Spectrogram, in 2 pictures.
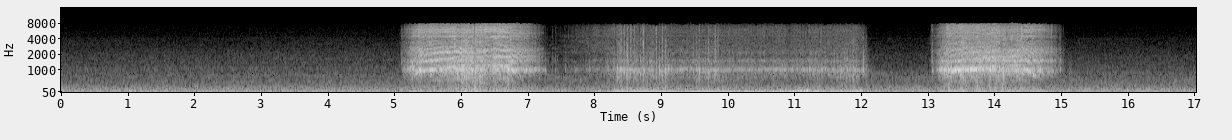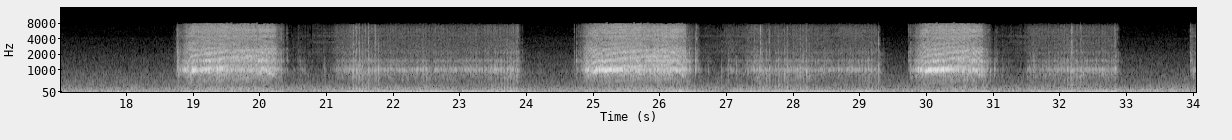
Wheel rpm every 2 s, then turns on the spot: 0, 0, 50, 60, 20, 20, 40, 40, 0, 70, 30, 20, 70, 40, 20, 40, 10.
8-12 20-24 26-28 30-32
